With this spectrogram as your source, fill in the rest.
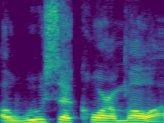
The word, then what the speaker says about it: Owusu-Koramoah: pronounce it for me jeremiah awusa coramoa is that correct got it on the first time i'm so i'm so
